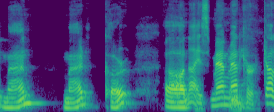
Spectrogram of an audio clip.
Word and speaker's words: Manmadkar: man mad C so I have nine characters in my last name I split them into three becomes easy man mad C uh nice man Mater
